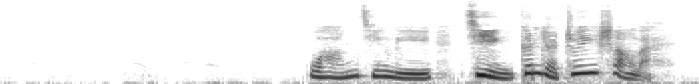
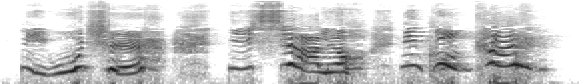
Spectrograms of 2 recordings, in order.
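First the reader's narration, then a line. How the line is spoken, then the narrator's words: Terrified, furious yelling. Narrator (Chinese): 一声狂喊，黄英一脸恐怖地逃了出来，气急败坏地骂着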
